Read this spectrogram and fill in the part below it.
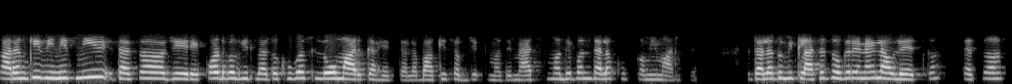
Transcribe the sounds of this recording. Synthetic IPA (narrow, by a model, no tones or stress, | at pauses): kaɾəɳkiːʋinit̪niːt̪jat͡səd͡ʑeɾekɔɾɖbəɡʱit̪lət̪əɾkʰuːbəslomaɾkaɦet̪ːjalabakiːsəb̚d͡ʑek̚ʈməd̪ʱːjemæʈsməd̪ʱːjepəɳt̪jalakʰuːp̚kəmiːmaɾt̪e | t̪əɾt̪jalat̪̬um̤iːklaset͡sʋəɡəɾenaɦilaʋləjet̪kat̪jat͡səː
